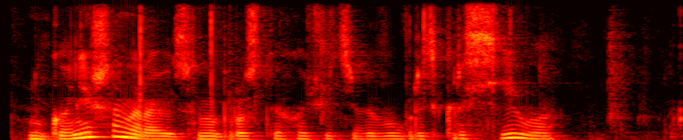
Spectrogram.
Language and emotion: Russian, neutral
